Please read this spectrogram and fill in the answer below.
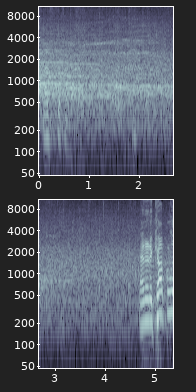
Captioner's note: applause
